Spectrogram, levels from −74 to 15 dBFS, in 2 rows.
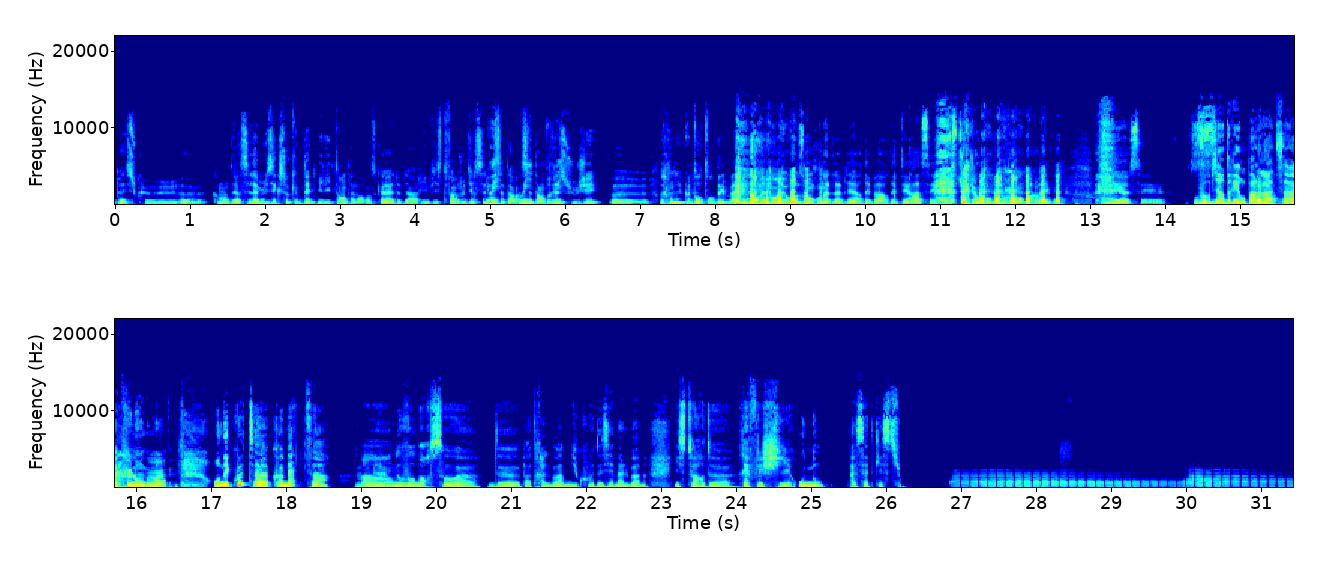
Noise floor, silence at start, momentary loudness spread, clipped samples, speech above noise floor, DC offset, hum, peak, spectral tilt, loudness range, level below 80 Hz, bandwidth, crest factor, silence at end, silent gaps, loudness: -73 dBFS; 0.05 s; 21 LU; under 0.1%; 49 dB; under 0.1%; none; -2 dBFS; -4.5 dB/octave; 12 LU; -52 dBFS; 15 kHz; 22 dB; 0 s; none; -24 LUFS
